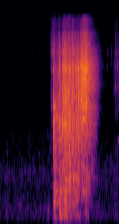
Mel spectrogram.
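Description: Costume jewellery being rummaged through: metal chains and beads clattering and jangling together for just under a second, starting about a second in.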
